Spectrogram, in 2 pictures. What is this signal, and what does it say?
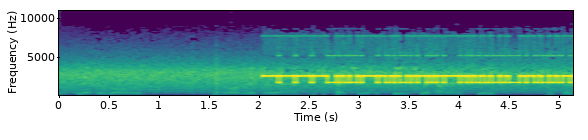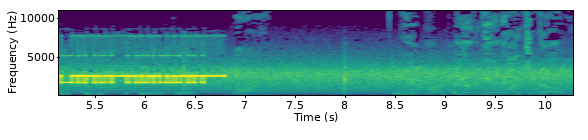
RTTY (45.45 baud, 850 Hz shift), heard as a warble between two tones, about 2150 Hz centre, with radio static and static crashes. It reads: UA6JI TU CT2UP CQ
